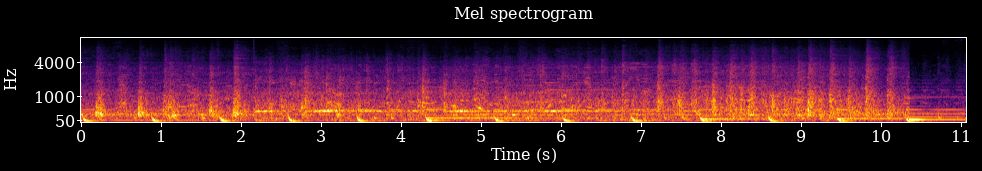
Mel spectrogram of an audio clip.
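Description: A train rolls along steadily on a Sri Lankan railway near Nuwara Eliya, wheels clacking rhythmically over rail joints with a constant rumble and hum beneath.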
